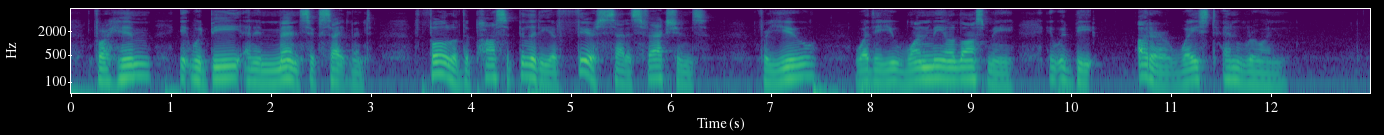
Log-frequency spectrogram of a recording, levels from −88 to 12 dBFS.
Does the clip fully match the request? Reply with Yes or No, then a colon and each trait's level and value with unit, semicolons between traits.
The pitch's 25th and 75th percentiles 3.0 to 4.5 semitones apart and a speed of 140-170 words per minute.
No: average, 5.1 semitones; average, 145 wpm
